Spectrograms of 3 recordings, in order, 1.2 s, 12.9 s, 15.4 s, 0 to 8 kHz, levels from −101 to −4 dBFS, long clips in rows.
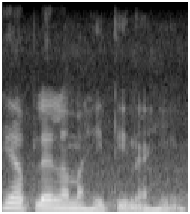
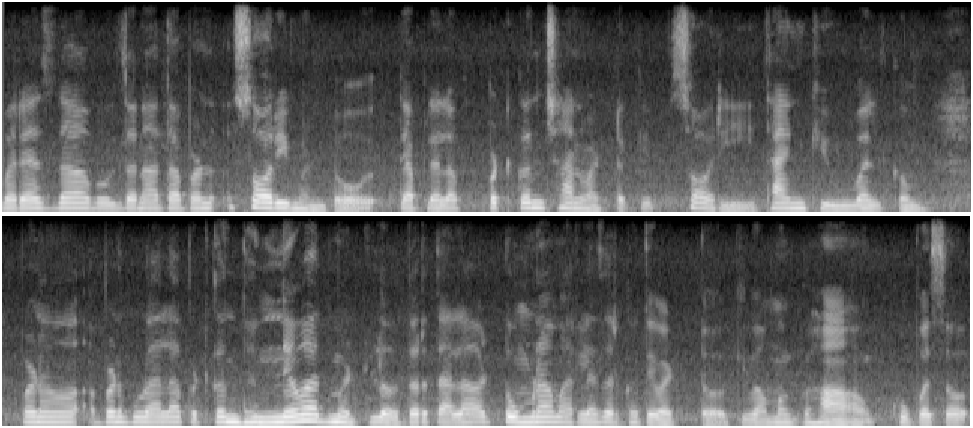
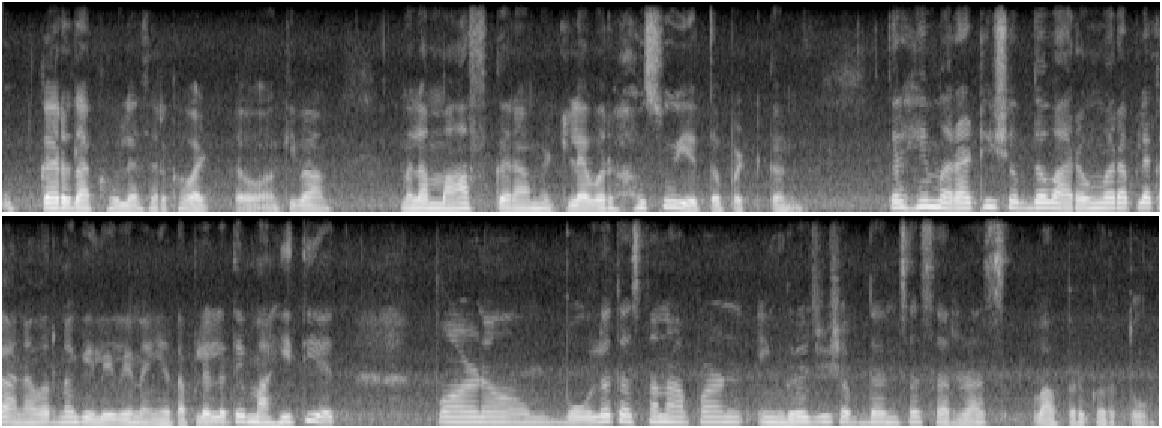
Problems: none marked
